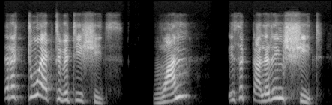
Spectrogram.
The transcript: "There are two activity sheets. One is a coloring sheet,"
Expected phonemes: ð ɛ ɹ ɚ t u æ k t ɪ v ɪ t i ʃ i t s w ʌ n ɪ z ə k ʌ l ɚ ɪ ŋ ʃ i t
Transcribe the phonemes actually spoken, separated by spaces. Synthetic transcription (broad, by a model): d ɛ ɹ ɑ t u æ k t ɪ v ɪ t i ʃ i t s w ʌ n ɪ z ə k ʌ l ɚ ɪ ŋ ʃ i t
